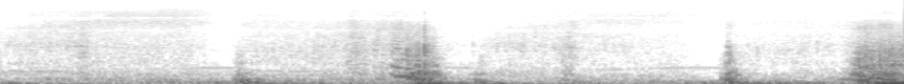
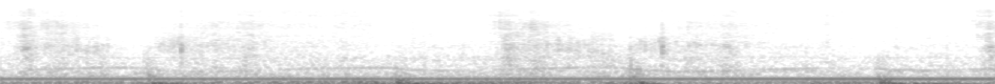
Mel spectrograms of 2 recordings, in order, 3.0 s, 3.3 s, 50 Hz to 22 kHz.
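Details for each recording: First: Car windshield wiper with twisted frame, one side not touching the glass, leaving water streaks; rough juddering rasp on every sweep, about once a second; wiper blade chatter. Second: Car windshield wiper after fix: twisted frame bent level with a screwdriver so it sits flat on the glass, blade refitted; low steady motor hum, soft even sweeps about every 1.5 seconds, no chatter or squeak; normal wiper operation.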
